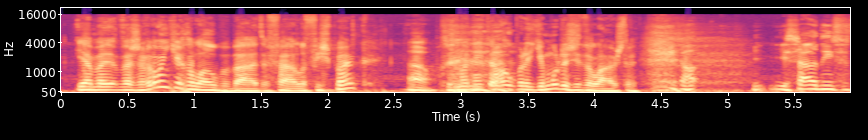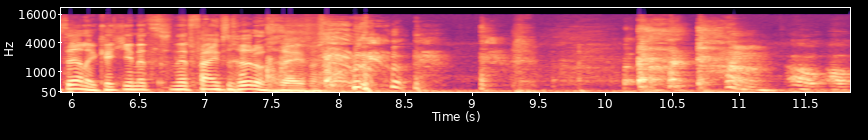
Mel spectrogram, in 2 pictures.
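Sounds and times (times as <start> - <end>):
speech: 0.1 - 8.6
harsh rough coughing fit from someone with something stuck in the throat: 7.7 - 11.8.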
